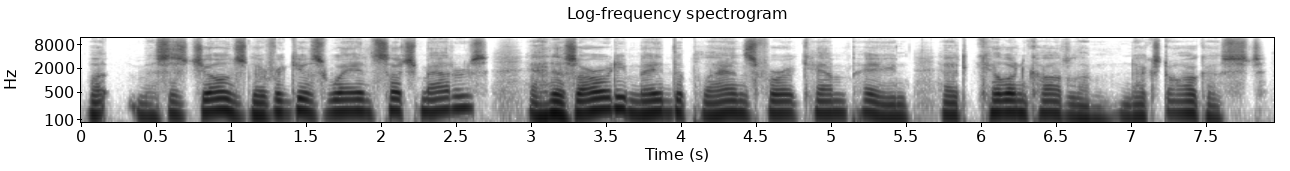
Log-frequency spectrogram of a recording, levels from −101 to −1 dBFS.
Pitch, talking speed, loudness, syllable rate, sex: 140 Hz, 165 wpm, -18 LUFS, 4.6 syllables/s, male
